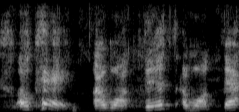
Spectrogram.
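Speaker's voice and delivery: acted firm, insistent voice. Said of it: "very firm and very adamant".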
